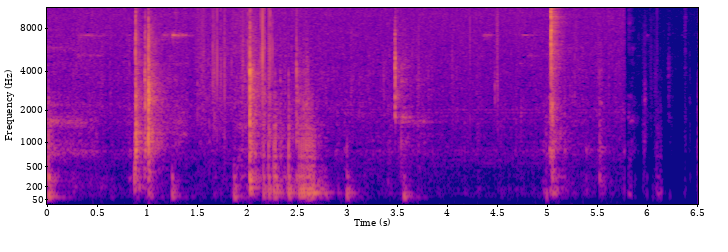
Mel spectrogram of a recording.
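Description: Flathead screwdriver clicking and scraping against an electrical outlet's metal mounting strap and the surrounding metal backsplash tile as the receptacle is pried out of its box. A few sharp clicks and knocks, with a denser cluster about two seconds in and another single knock about five seconds in.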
